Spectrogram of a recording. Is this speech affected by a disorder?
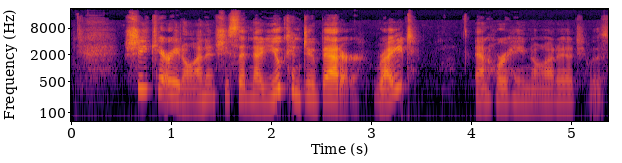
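No.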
